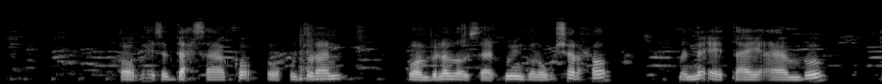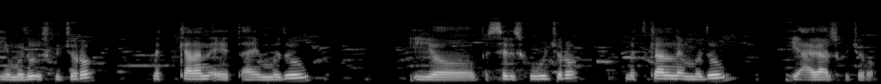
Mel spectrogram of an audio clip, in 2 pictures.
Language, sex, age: Somali, male, 18-24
